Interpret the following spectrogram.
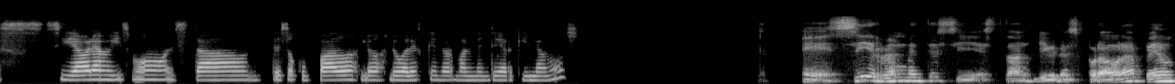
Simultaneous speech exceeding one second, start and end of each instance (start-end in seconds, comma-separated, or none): none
